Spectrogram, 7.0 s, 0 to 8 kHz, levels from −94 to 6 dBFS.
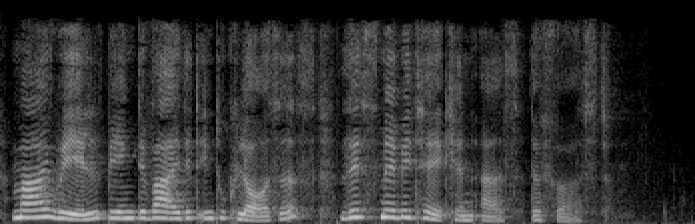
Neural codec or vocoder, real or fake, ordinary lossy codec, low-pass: none; real; AAC, 32 kbps; 7.2 kHz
